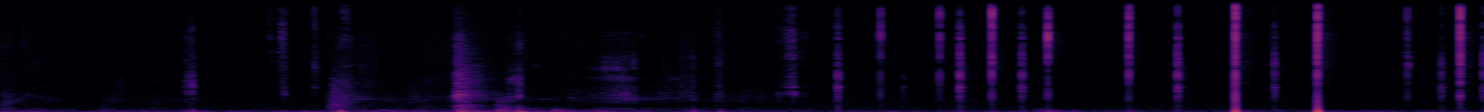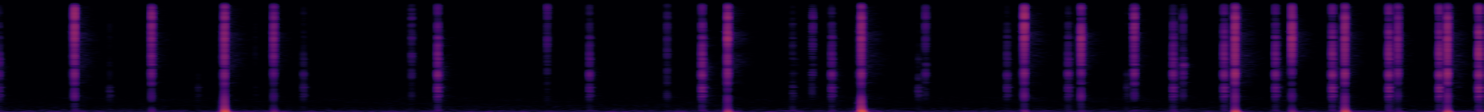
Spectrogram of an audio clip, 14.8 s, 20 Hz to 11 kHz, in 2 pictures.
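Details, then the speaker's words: 1931 Ford Model A roadster, sitting since 1962, with the melted original coil swapped for one borrowed from another car and the key on: sharp, crisp snapping ticks at irregular intervals at the points. The spark is strong now, where the old coil gave a very weak one. "I'm sure you can hear that, so that's a pretty decent spark at the points. So that should work all right now."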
